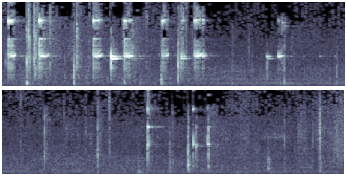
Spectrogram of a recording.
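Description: Tableware clinking: a quick run of sharp, ringing clinks in the first two seconds, then scattered fainter clicks.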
